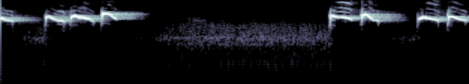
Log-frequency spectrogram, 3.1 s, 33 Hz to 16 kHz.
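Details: Caged Malaysian Oriental white-eye in minor moult and building form, recorded 24 August 2023, opening into song: bright, slurred whistled notes in short bursts, each note dipping and rising. A low rumbling background noise fills the pause between bursts.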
